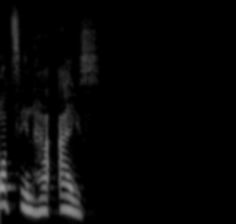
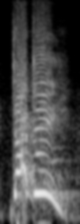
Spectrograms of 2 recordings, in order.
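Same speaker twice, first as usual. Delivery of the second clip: loud high call, much higher and louder; shouting for daddy; 12 semitones higher, 18 dB louder than usual. Retold or imitated. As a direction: yell for her father across the house. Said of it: "Then she shouted for her daddy".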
